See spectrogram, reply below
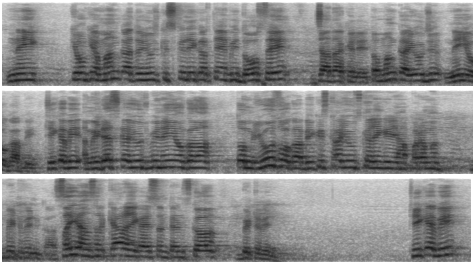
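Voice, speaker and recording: A teacher from India, whose voice is strikingly high, goes over grammar in a revision lecture at normal speed. He keeps supplying answers to his own questions, and the mic sits at some distance.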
